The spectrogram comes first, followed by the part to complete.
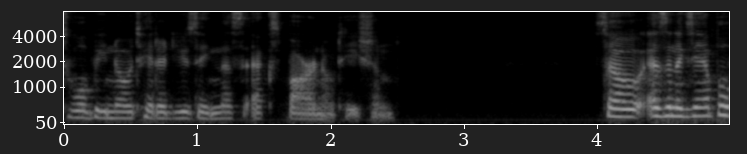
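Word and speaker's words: x̄: the symbol like looks like that and it's pronounced X bar if you're finding the mean of a sample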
